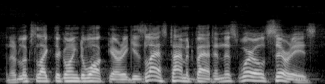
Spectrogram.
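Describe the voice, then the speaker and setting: An actor playing an excited baseball announcer calling a game with dramatic suspense in a 1940s radio play. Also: male voice, fairly high pitch, fast talker, dull audio, lightly acted. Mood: suspenseful. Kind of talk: 1940s radio sports commentary acting. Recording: vintage radio broadcast with music.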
